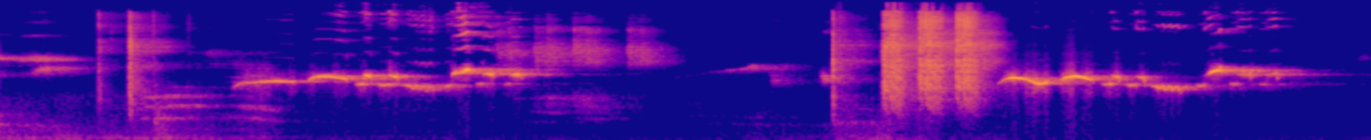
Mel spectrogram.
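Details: White-rumped shama singing excitedly: wavering whistled phrases strung together, a short pause, then a loud harsh rasping burst followed by more warbled whistles, with a few sharp clicks early on.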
